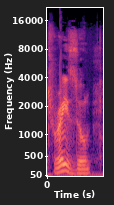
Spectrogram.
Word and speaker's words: Rezu: But it wasn't something serious, so I always said Rezu.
